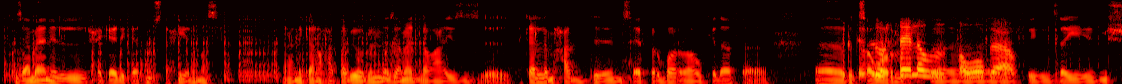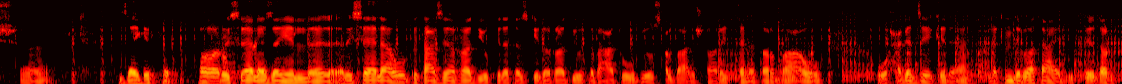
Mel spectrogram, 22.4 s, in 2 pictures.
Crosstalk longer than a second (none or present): present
